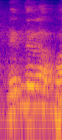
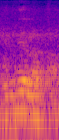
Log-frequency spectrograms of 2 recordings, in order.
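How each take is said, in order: First: Firm louder second ask; louder repeat. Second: Said in the usual way. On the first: Real, not acted. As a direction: call it out louder across the room. Preacher asks again, louder.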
